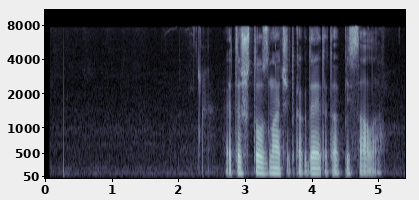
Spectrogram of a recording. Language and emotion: Russian, neutral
